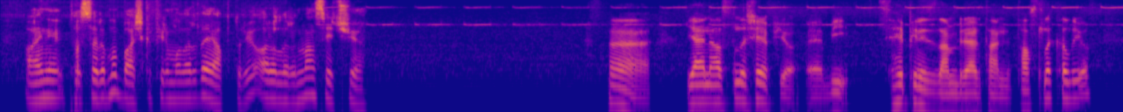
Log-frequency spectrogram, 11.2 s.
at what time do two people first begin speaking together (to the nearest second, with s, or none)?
none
